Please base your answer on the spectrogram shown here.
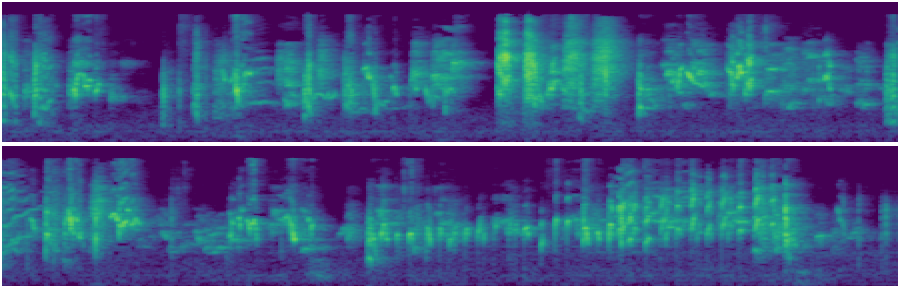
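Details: Pet budgerigars chattering nonstop, a mix of scratchy warbles, squawks and high chirps in rapid bursts, the flock-like babble steady through the whole stretch, indoors.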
